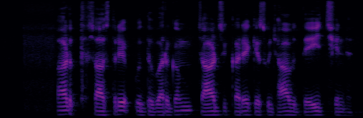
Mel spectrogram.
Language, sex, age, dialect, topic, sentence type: Magahi, male, 25-30, Western, banking, statement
